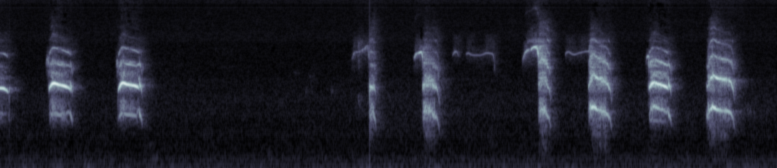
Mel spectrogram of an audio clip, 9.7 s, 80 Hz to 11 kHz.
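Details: Common buzzards at a nest in Tiszalök, Hungary, 26 June 2022, where two chicks are fed a rabbit for breakfast; short, harmonic, downslurred calls repeat about once a second, then resume after a four-second pause.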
